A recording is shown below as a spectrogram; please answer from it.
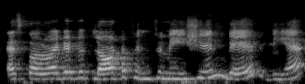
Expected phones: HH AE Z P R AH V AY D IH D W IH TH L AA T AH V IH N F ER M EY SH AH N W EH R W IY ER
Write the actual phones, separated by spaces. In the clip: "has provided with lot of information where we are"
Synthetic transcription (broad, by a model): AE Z P R AH V AY D IH D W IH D L AA T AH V IH N F ER M EY SH AH N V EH R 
